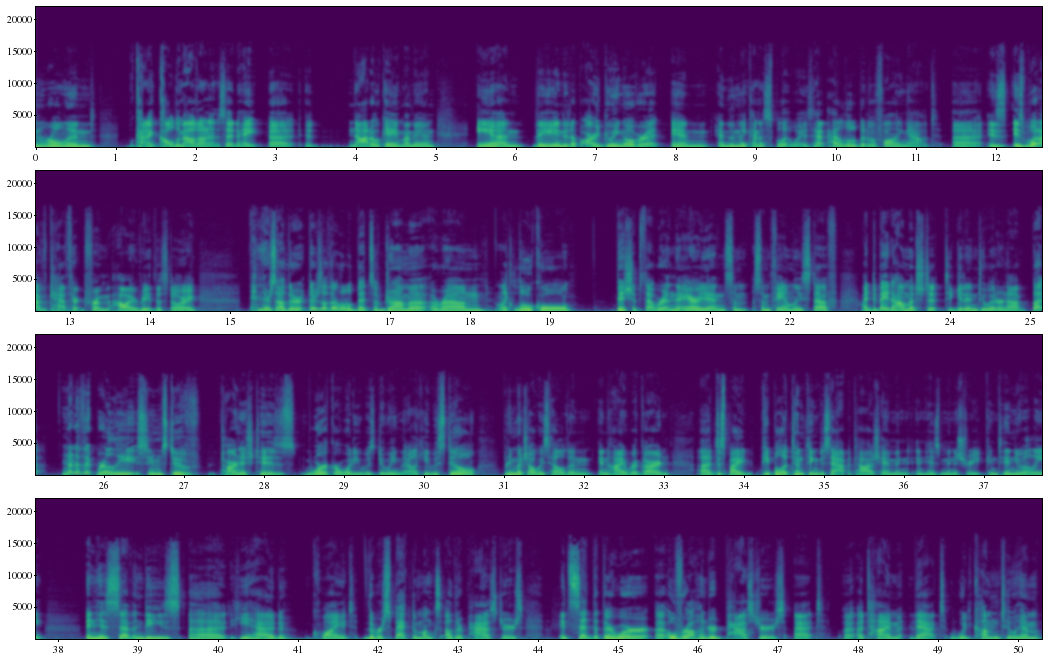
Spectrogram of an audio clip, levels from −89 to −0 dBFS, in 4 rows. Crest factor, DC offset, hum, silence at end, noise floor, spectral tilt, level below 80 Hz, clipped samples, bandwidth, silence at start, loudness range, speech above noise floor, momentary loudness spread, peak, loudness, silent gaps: 16 dB; under 0.1%; none; 0 s; -54 dBFS; -5.5 dB/octave; -48 dBFS; under 0.1%; 16 kHz; 0 s; 3 LU; 31 dB; 9 LU; -8 dBFS; -23 LUFS; none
